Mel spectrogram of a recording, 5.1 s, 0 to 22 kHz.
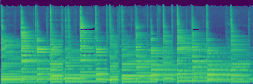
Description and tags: This will loop perfectly at 94.717 BPM. Flamenco guitarist.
